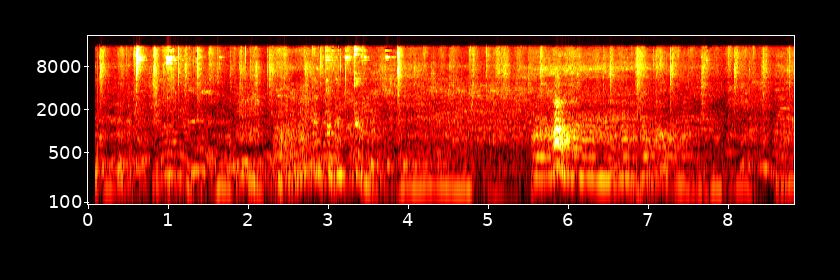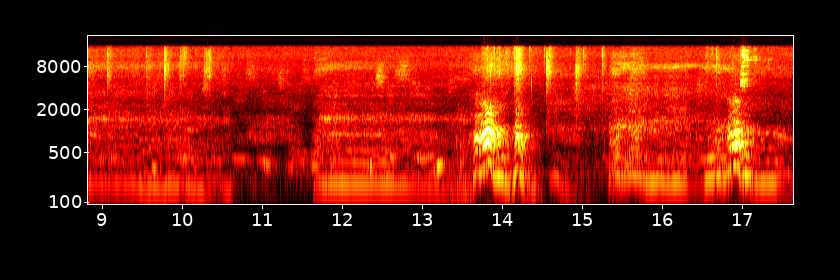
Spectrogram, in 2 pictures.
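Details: Two playful pit bull pups, one loud and awkward, trying to get the other to play: continuous low grumbling growls and moans with a few sharp yelping whines breaking through, plus faint human speech.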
